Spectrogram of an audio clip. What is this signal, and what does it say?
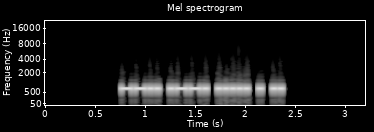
Morse code, heard as a keyed tone, about 34 wpm, 700 Hz. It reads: ZP5EI
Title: DXCC-100 Call Signs - 5 Characters - Repeated 2x - 35wpm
